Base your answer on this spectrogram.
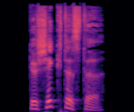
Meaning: inflection of geschickt: 1. strong/mixed nominative/accusative feminine singular superlative degree 2. strong nominative/accusative plural superlative degree
- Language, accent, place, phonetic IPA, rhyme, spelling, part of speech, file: German, Germany, Berlin, [ɡəˈʃɪktəstə], -ɪktəstə, geschickteste, adjective, De-geschickteste.ogg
